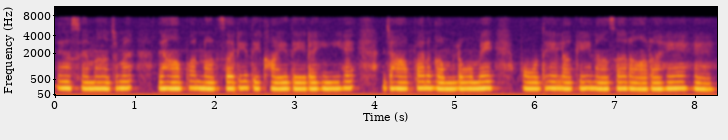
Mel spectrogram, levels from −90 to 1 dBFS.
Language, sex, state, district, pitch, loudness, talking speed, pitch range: Hindi, female, Rajasthan, Jaipur, 200 Hz, -14 LUFS, 145 wpm, 195-205 Hz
